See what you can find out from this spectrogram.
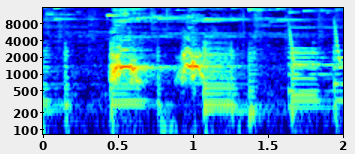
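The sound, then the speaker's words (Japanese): Curly-coated dog barking in a few short, high yips. The two loudest come early and softer ones follow. “ほらほら、君の方を見てるよ。このワンちゃん、どんな顔をしてる？どんな色をしてるかな？”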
